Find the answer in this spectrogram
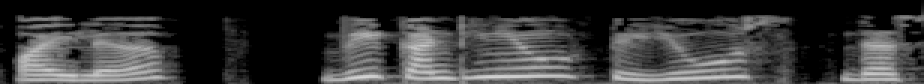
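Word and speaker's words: Euler: The symbol was made popular by the Swiss German mathematician Leonard Oiler pronounced Oiler.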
